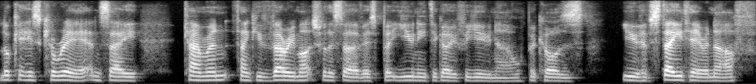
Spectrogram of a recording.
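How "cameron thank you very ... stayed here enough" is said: usual speaking voice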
